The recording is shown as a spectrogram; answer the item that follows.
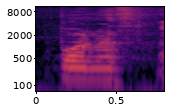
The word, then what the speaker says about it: Bournemouth: Bournemouth, as Charlie would say. – Bournemouth. – You said it correctly for the first time ever.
